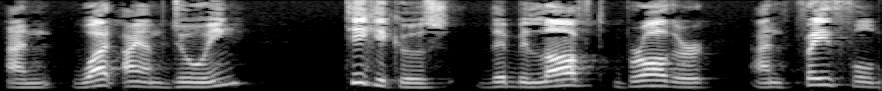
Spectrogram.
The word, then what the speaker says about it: Tychicus: How do you say it? Tychicus or Tychicus? Tychicus. Thank you.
